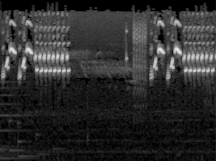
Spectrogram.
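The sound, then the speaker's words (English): A black-throated sparrow sings from atop a cactus in the desert southwest at the start of the day: bright introductory chirps followed by a rapid, tinkling trill, a brief pause, then the same crisp phrase repeated. No voices. “Singing from atop a cactus, a handsome bird greets the new day. It's a black-throated sparrow, a bird epitomizing avian life in the desert southwest.”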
